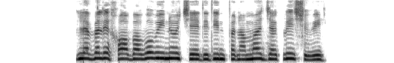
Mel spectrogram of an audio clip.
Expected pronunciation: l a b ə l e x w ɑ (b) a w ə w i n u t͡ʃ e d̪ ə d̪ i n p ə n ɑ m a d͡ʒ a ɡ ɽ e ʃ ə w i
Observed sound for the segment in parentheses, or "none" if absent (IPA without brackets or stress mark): b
